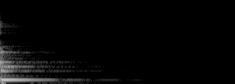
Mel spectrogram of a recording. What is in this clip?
Metal Timbale 025
god, timbale, pack, home, drum, record, kit, trash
